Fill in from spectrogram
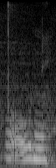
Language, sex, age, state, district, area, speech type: Odia, female, 18-30, Odisha, Cuttack, urban, spontaneous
